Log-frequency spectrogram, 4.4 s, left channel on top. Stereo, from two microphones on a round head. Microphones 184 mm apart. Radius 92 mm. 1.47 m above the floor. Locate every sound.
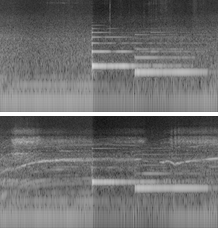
1.8 s a piano: 70° left (ahead or behind), 0.8 m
